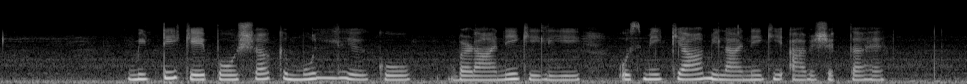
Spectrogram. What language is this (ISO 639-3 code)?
hin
